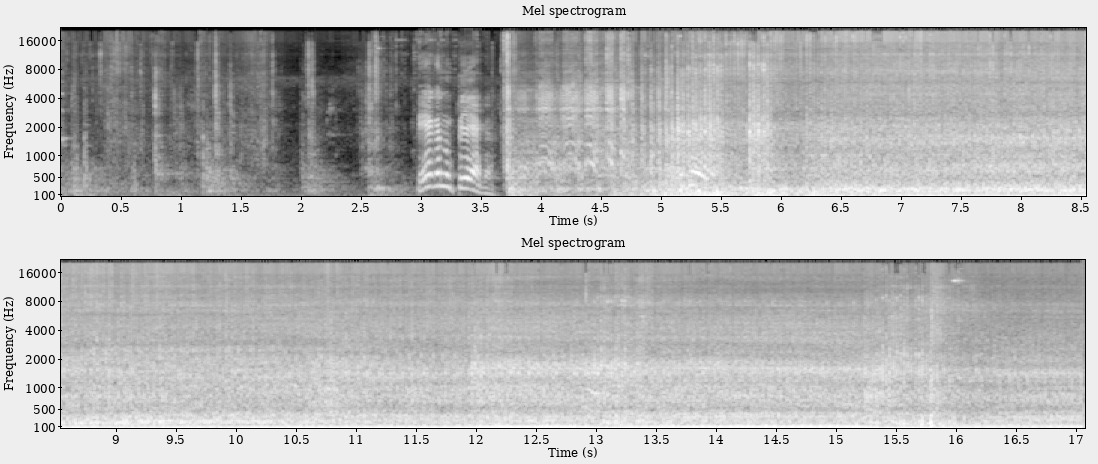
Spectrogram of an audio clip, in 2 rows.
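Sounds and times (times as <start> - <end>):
tractor engine idling: 3.7 - 17.0.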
